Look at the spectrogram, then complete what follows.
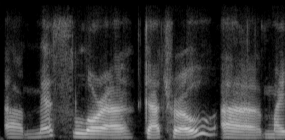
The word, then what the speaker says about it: Gautreaux: It's Miss Laura Gatro. My name is spelled Gautreaux.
